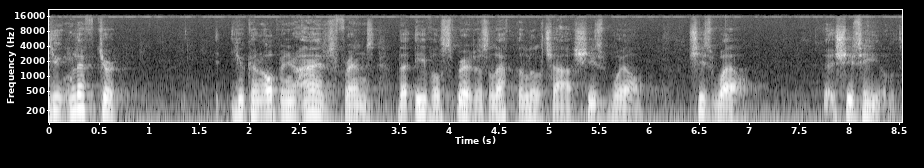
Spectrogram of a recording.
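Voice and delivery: soft, low, gentle announcement of healing; understated, reassuring, almost matter-of-fact; calm, not worked up. Retold or imitated. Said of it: "he didn't get worked up about it".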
